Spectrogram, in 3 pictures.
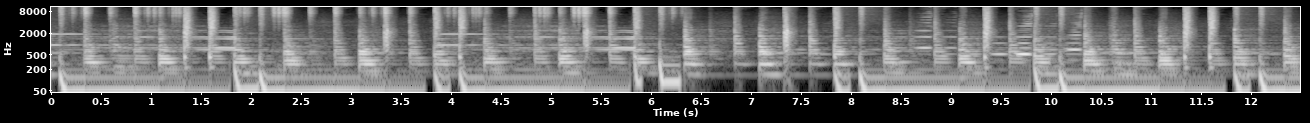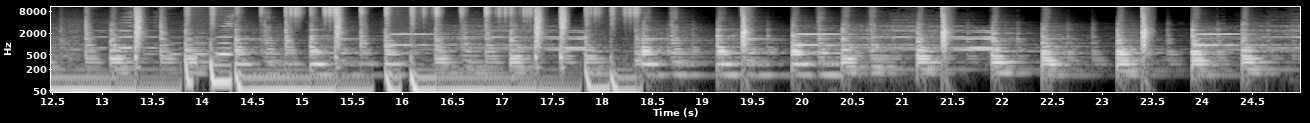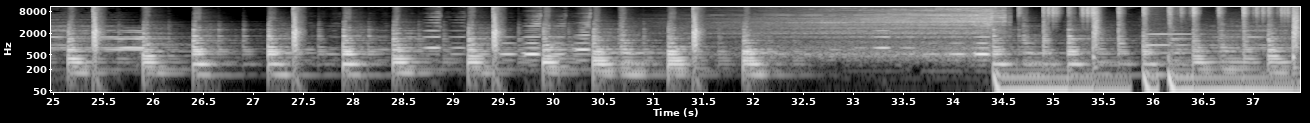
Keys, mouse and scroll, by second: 6.9 BackSpace, 9.0 ctrl+d, 10.9 click, 17.3 click, 20.4-24.1 shift+drag, 24.7 ctrl+t, 26.4-28.9 alt+drag, 29.3 Return, 30.7-31.9 shift+drag, 32.5 ctrl+t, 34.3-35.5 alt+drag, 37.0 Right.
